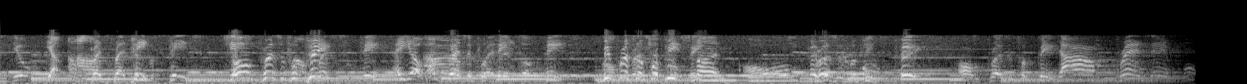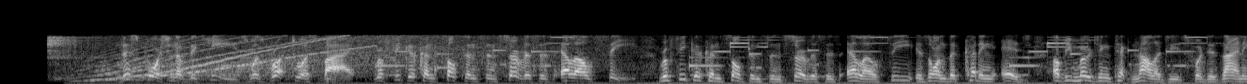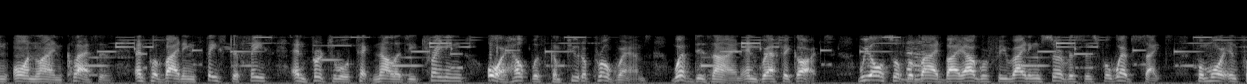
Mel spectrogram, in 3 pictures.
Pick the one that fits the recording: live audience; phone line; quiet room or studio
phone line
